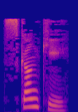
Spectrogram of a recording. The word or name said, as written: skunky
